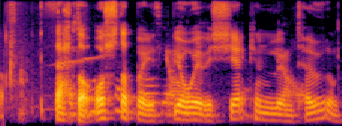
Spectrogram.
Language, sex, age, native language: Icelandic, male, 15, Icelandic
